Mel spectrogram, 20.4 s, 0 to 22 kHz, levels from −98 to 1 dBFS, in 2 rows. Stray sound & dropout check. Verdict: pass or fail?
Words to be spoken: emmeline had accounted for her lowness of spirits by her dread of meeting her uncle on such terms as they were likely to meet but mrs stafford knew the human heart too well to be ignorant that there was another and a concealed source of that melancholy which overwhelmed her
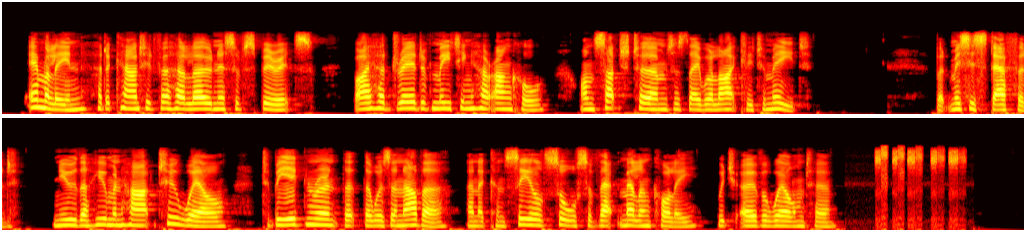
fail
